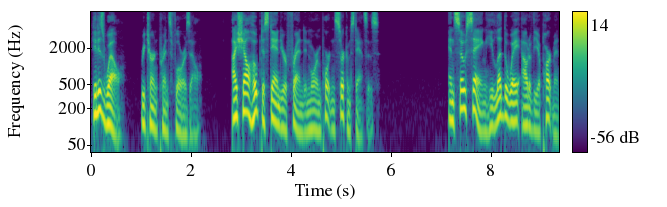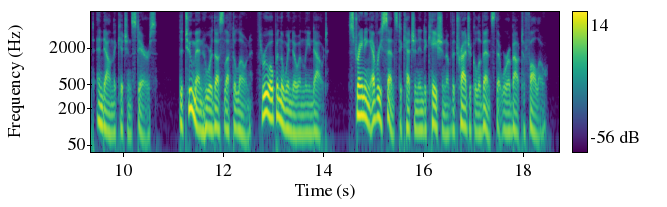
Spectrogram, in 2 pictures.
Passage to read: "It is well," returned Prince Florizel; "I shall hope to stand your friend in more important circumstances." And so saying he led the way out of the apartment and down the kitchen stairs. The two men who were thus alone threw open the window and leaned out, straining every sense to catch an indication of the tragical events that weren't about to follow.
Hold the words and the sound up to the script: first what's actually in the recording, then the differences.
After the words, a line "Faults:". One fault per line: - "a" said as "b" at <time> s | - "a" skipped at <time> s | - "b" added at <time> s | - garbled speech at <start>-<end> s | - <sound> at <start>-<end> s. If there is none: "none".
"It is well," returned Prince Florizel; "I shall hope to stand your friend in more important circumstances." And so saying he led the way out of the apartment and down the kitchen stairs. The two men who were thus left alone threw open the window and leaned out, straining every sense to catch an indication of the tragical events that were about to follow.
Faults:
- "left" added at 12.0 s
- "weren't" said as "were" at 17.6 s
